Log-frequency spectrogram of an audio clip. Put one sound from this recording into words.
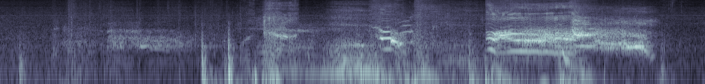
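A creature snarls and screams.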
